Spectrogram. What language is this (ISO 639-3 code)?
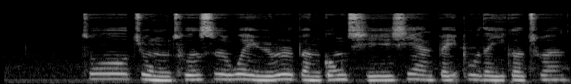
zho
